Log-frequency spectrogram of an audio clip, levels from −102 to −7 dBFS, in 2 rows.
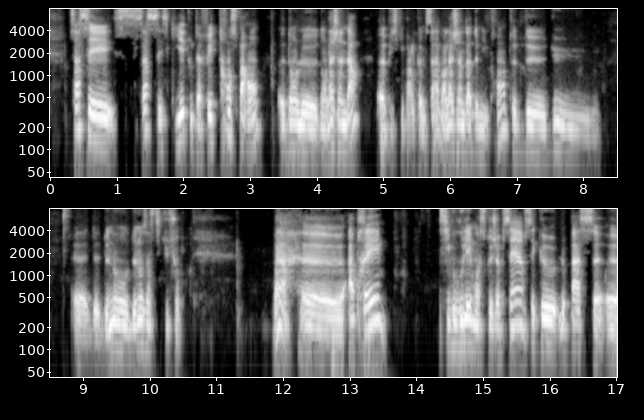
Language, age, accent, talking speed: French, 30-49, French, 160 wpm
